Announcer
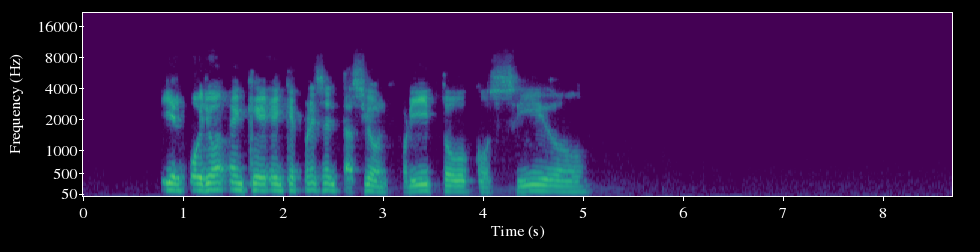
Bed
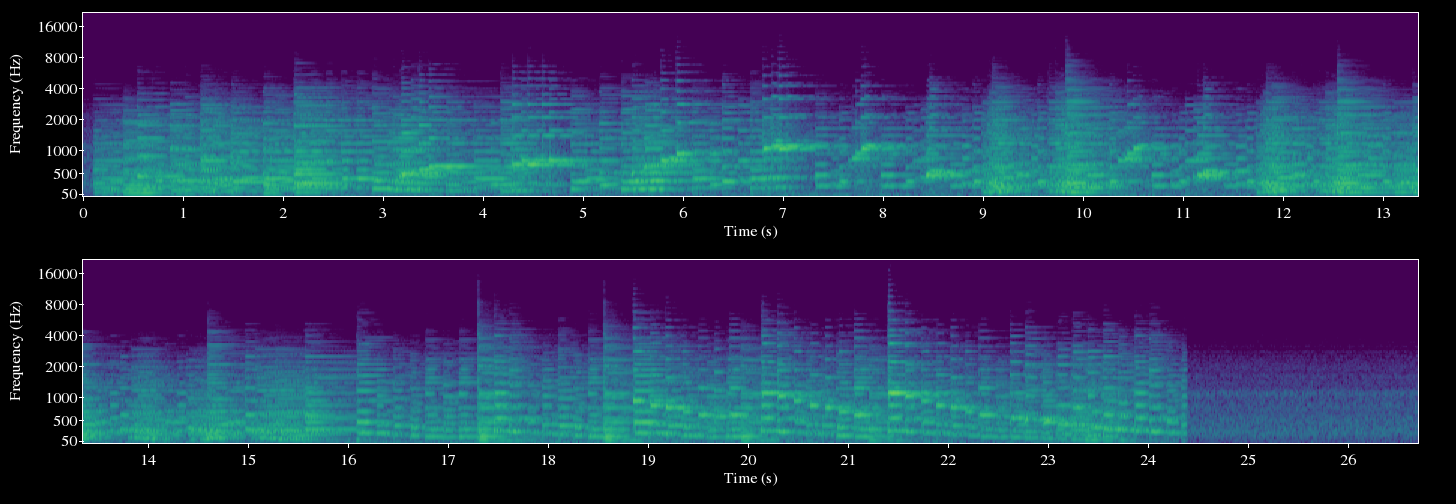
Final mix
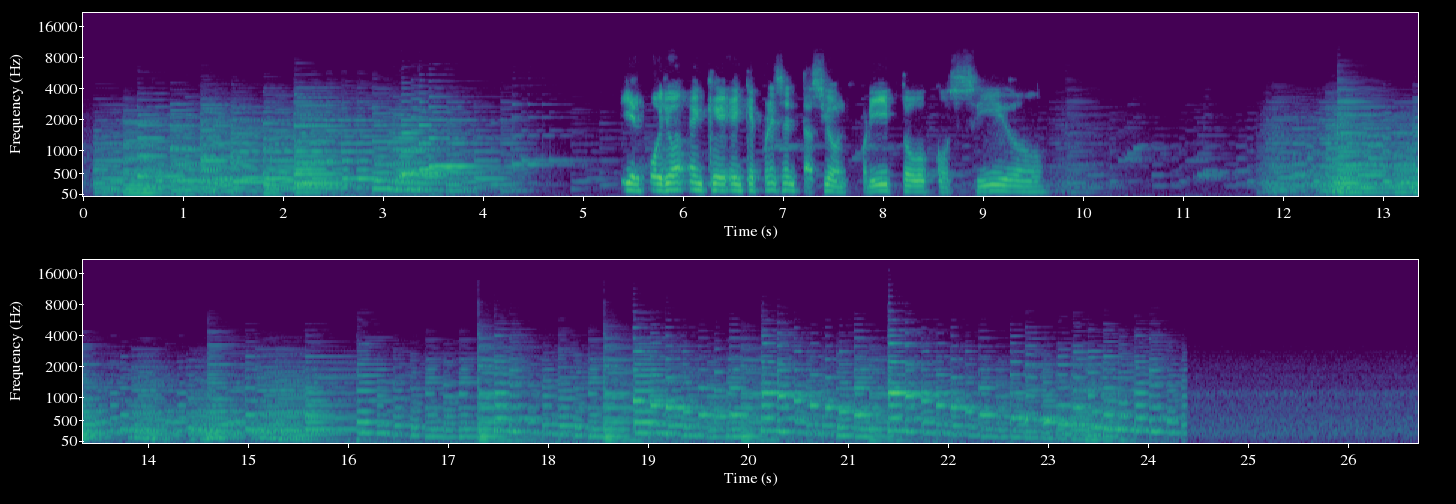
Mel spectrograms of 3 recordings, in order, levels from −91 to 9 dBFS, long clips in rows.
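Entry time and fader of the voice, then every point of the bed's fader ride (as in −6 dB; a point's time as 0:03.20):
4.60 s, +1.5 dB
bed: 0:03.83 −4 dB
0:04.68 −28 dB
0:11.45 −28 dB
0:12.51 −4.5 dB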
